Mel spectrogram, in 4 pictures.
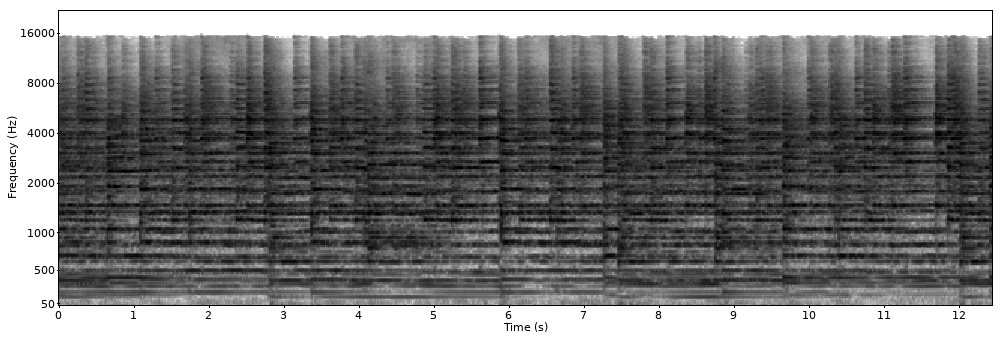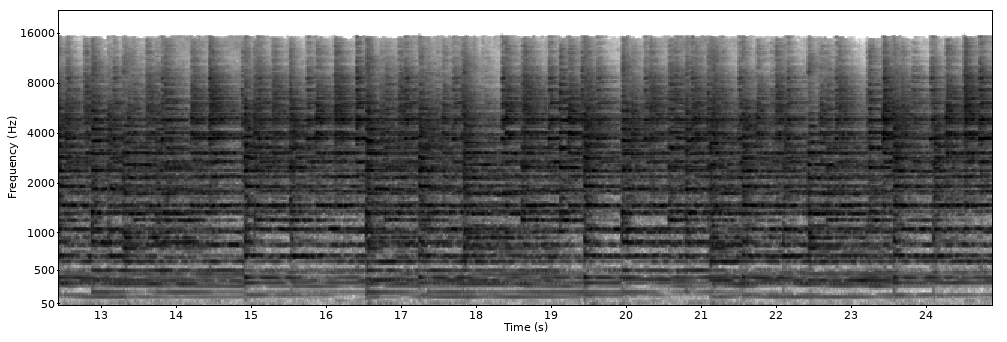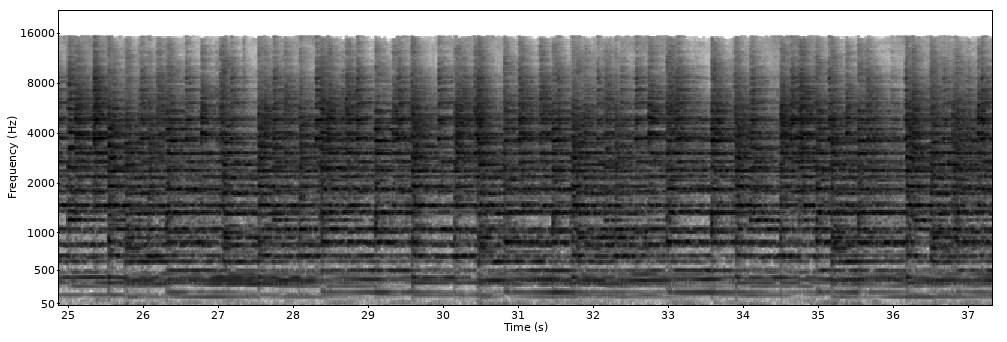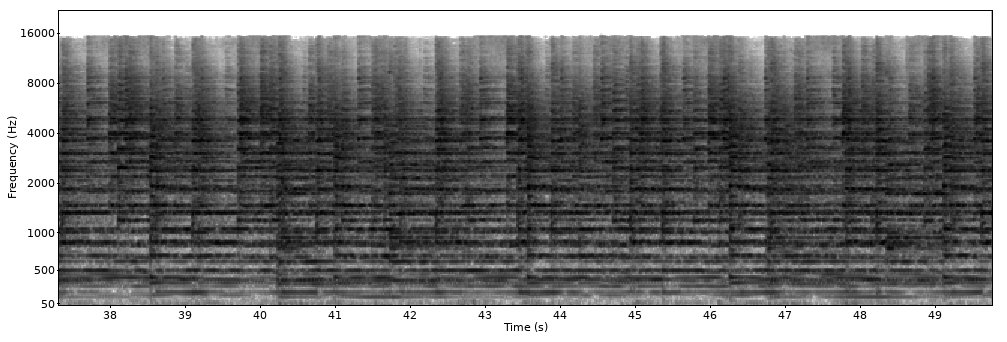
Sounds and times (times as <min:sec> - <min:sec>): Church bell: 0:00.0 - 0:49.7.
